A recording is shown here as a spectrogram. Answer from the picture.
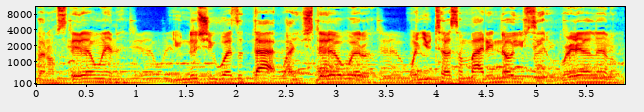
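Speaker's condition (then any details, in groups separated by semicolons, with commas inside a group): No condition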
